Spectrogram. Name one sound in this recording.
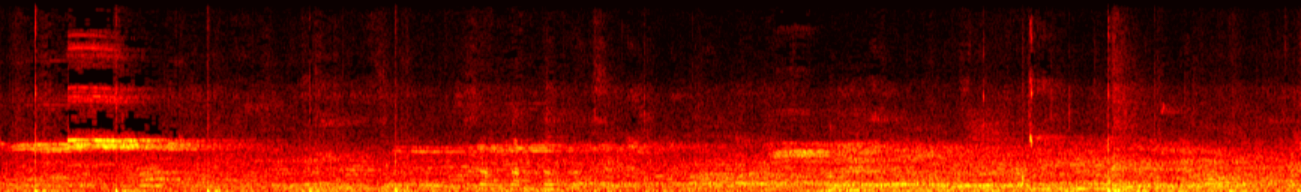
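Voices of players and spectators chatter and call out in a large echoing hall.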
